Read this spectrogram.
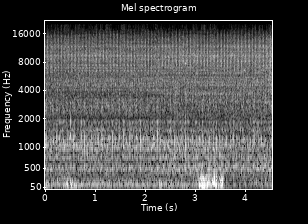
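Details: VAZ 2115 8-valve, cold idle: uneven, stumbling misfire with an irregular knock shaking the engine. Began after cylinder-1 head gasket blew a week ago and antifreeze and 5W40 oil were changed. Check-engine light on; owner suspects worn valves, unconfirmed.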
